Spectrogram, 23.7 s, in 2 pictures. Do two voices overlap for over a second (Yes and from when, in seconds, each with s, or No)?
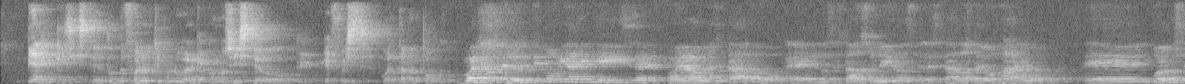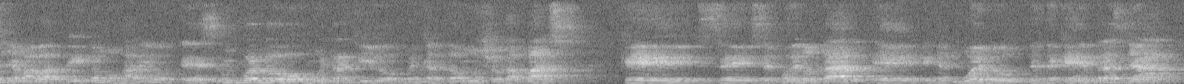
No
